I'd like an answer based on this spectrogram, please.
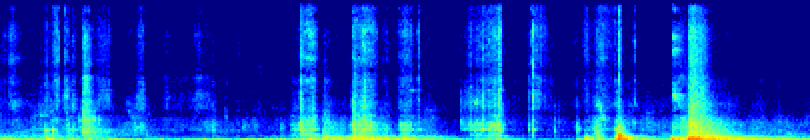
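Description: Hands working a combination square and steel rule against rough-sawn timber while marking it with a pencil: wood and metal scraping and rubbing. There is a short sharp knock about four and a half seconds in and the loudest scrape just after it.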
